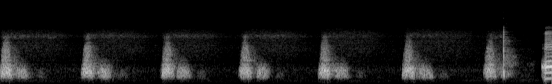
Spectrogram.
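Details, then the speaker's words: Handheld Doppler over the tibial artery at a podiatry assessment: a steady whooshing pulse at about 74 a minute, regular with no missed beats, each beat in three parts; a normal triphasic signal indicating flexible arteries. "the triple sound. So, when we hear that we're very encouraged because we know people have got really good, flexible arteries, which is what we're after."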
